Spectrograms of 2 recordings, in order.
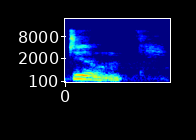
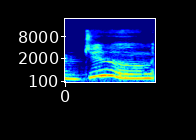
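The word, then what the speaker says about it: doum: the first um basic part which is called doom d-o-u-m is how it's spelled so what you're going to do playing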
